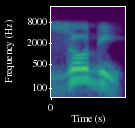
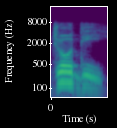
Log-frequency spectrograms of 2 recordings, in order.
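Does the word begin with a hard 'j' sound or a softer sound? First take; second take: softer; hard j. First: The first consonant is not a hard 'j' sound. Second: The first consonant is a hard 'j' sound. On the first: The speaker calls it right. "আমাদের বলার কথা ছিল যদি" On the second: The speaker calls it wrong. "বলার সময় বলি হচ্ছে যদি। That is wrong"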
